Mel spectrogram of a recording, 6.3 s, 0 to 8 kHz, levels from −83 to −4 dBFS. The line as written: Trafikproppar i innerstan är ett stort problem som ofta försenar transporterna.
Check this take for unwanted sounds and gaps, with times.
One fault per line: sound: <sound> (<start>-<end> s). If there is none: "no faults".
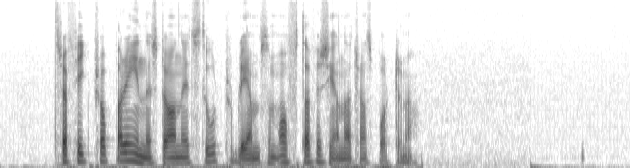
no faults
